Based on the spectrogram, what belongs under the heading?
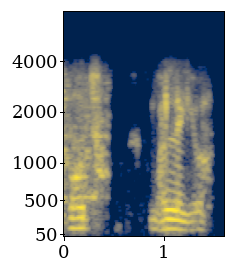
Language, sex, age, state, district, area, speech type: Odia, male, 18-30, Odisha, Jagatsinghpur, rural, conversation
